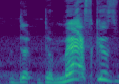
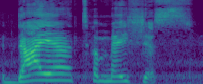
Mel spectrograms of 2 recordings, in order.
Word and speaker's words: diatomaceous: I used to call it Damascus, but it's, you know me, I don't pronounce stuff all the way. I just, especially when I'm trying to say it fast. But it's diatomaceous, okay?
